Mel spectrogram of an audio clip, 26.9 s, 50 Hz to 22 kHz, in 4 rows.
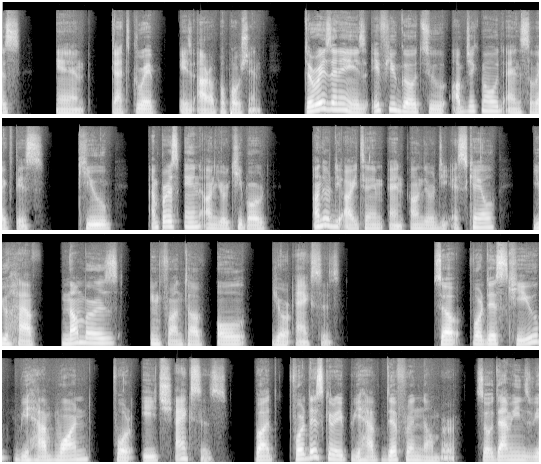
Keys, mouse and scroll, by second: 0.2-1.4 shift+middle drag, 1.4 scroll down 3, 1.7-4.6 shift+middle drag, 4.6 Tab, 6.5 click, 6.8 click, 7.2 scroll up 2, 7.7-9.2 shift+middle drag, 9.2 n, 23.9 click, 25.9 shift+middle click.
